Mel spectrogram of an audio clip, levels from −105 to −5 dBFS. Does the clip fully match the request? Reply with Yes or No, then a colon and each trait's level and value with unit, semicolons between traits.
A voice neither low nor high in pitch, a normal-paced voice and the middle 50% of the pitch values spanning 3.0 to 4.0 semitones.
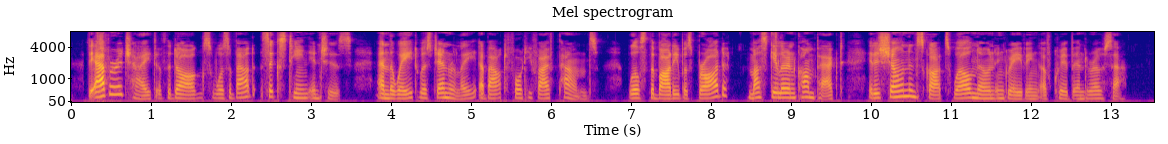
Yes: medium, 180 Hz; average, 170 wpm; average, 3.3 semitones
